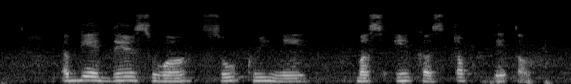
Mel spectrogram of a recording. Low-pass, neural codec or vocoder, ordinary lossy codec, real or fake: 10.8 kHz; codec, 24 kHz, 0.9 kbps, WavTokenizer, medium speech release version 1; MP3, 48 kbps; fake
